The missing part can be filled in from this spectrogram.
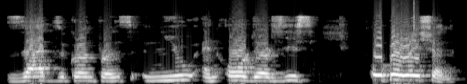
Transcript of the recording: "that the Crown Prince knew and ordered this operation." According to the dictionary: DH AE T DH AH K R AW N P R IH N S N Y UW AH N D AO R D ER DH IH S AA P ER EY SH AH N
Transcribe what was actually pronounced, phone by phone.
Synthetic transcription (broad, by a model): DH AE T DH AH K AW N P R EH N S N Y UW AH N D AO R D ER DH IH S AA P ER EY SH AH N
